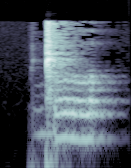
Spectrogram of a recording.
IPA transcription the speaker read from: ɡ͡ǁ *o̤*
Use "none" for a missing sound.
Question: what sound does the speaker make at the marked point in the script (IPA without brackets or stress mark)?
o̤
